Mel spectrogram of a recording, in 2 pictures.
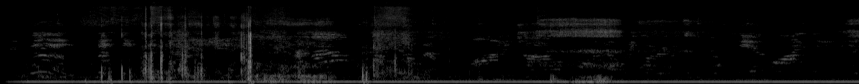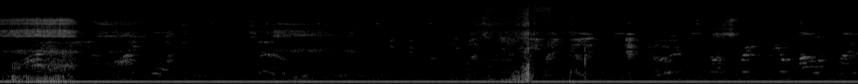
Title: dog snoring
